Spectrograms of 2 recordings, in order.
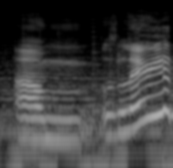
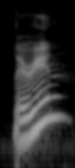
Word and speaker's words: Larian: Wait, how do you say Larian? Larian? Larian. Oh. Okay. Larian.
